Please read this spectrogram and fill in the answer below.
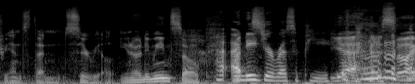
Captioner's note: laughs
